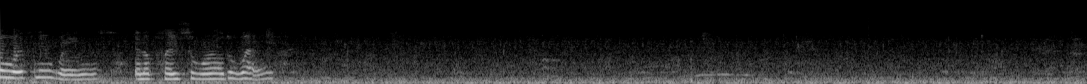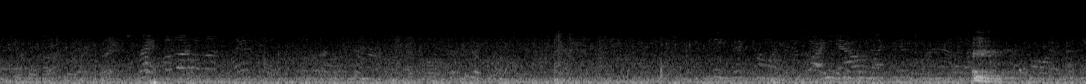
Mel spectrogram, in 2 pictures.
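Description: Rain and wet snow patter steadily outdoors.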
